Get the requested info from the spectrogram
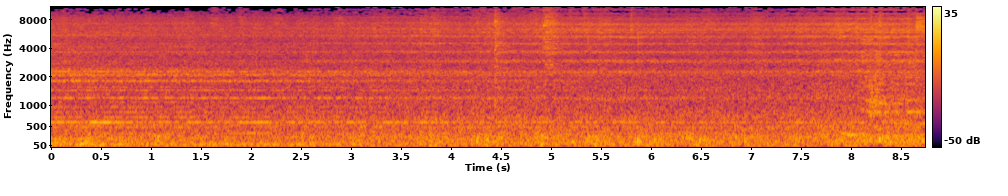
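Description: Korail passenger coaches rolling past along the platform: a steady rumble of wheels on rails, with a few clicks about halfway through.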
